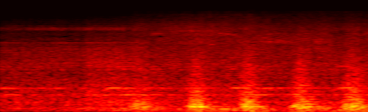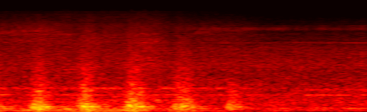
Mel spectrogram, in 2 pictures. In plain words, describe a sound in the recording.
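A toy train rattles along a track, clicking over the joints.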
